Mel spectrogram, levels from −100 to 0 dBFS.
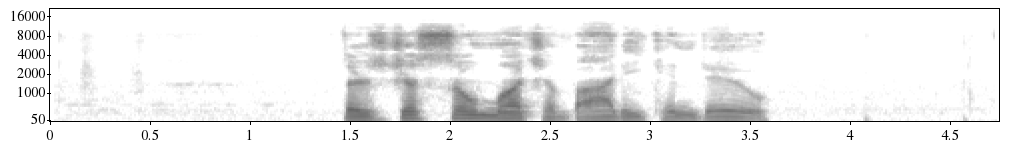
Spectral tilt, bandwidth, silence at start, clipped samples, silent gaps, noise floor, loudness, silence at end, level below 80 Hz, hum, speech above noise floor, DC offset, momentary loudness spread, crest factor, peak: -3.5 dB/octave; 13 kHz; 1.45 s; under 0.1%; none; -87 dBFS; -45 LUFS; 1.15 s; -80 dBFS; none; 41 dB; under 0.1%; 15 LU; 22 dB; -28 dBFS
